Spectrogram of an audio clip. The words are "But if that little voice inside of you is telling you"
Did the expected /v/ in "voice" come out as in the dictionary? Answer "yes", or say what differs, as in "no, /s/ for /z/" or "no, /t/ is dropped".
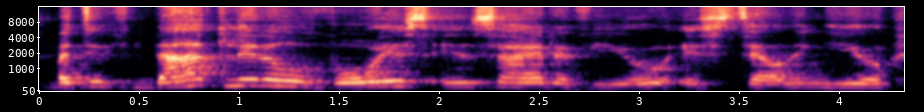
yes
